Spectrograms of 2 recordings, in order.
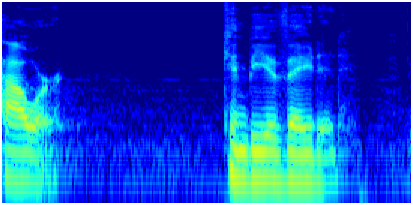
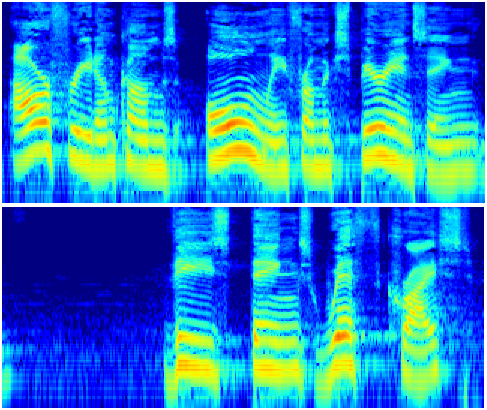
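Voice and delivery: loud, higher, hammering rhetorical questions; preaching at full force; 6 semitones higher, 9 dB louder than usual. Acted. Preacher pressing the congregation on why Christ was raised, full force. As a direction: build it up like a revival preacher.

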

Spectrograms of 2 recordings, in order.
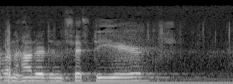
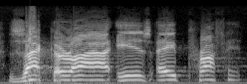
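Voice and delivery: ordinary talk, nothing marked

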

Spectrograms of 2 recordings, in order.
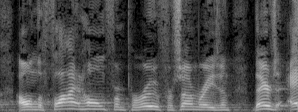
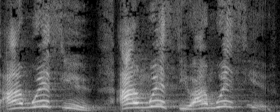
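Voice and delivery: reassuring God; 8 semitones higher than usual. Acted. Preacher voicing God's reassurance.

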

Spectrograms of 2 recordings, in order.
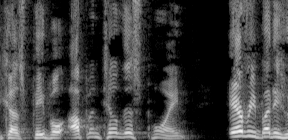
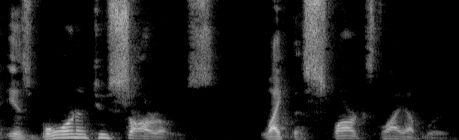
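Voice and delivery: low, soft and slow sermon voice; quiet earnest pulpit tone; hushed solemn preaching; 5 semitones lower, 7 dB quieter, slower than usual. Acted. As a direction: lean in and speak gravely, softly.

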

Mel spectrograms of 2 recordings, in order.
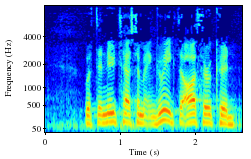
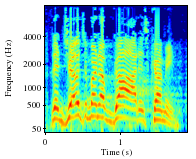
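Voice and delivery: raised, high-pitched preacher's cry; loud proclamation; 6 semitones higher, 9 dB louder than usual. Acted. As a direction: ring it out as a warning to the church. Proclaiming the warning to that church.

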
